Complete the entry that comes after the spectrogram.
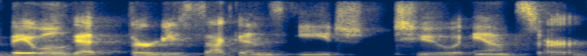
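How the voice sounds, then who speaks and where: A woman with a very deep, low pitch. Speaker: forum moderator. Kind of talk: moderated candidate forum. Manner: halting.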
